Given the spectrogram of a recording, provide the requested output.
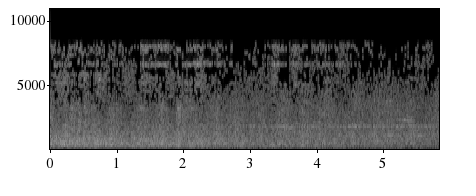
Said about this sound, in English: There's a train.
